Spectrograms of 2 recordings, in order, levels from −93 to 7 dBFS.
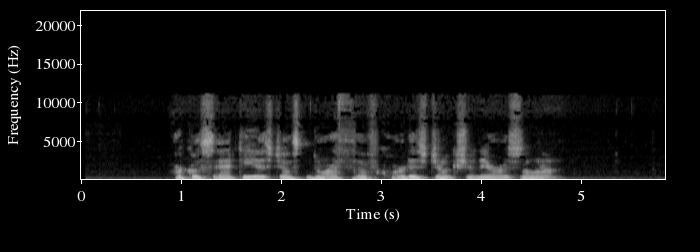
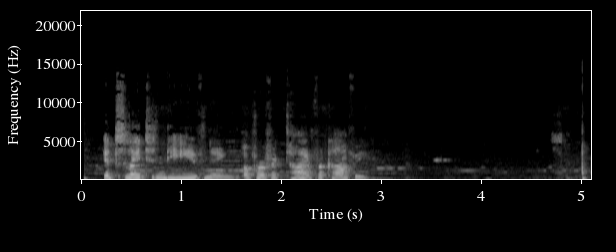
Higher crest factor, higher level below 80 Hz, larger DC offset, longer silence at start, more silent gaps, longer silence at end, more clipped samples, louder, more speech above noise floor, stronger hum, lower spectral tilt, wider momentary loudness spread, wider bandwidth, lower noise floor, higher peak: second, 14 dB vs 20 dB; first, -64 dBFS vs -82 dBFS; neither; first, 0.95 s vs 0.2 s; neither; first, 1.1 s vs 0.05 s; neither; first, -29 LUFS vs -36 LUFS; about the same, 44 dB vs 42 dB; neither; first, -6 dB/octave vs -3 dB/octave; second, 5 LU vs 9 LU; second, 11.5 kHz vs 13.5 kHz; second, -72 dBFS vs -78 dBFS; first, -14 dBFS vs -18 dBFS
